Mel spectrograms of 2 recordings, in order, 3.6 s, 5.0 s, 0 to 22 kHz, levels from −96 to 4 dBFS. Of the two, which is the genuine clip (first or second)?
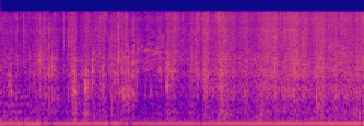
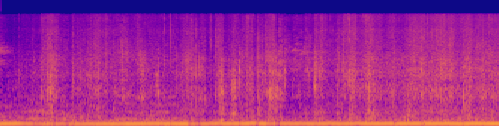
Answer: first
